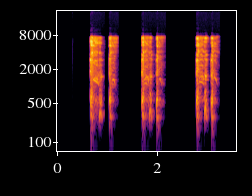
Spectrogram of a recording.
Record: {
  "three_cough_length": "3.6 s",
  "three_cough_amplitude": 32114,
  "three_cough_signal_mean_std_ratio": 0.36,
  "survey_phase": "beta (2021-08-13 to 2022-03-07)",
  "age": "18-44",
  "gender": "Female",
  "wearing_mask": "No",
  "symptom_none": true,
  "smoker_status": "Never smoked",
  "respiratory_condition_asthma": false,
  "respiratory_condition_other": false,
  "recruitment_source": "REACT",
  "submission_delay": "3 days",
  "covid_test_result": "Negative",
  "covid_test_method": "RT-qPCR",
  "influenza_a_test_result": "Negative",
  "influenza_b_test_result": "Negative"
}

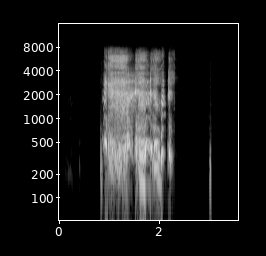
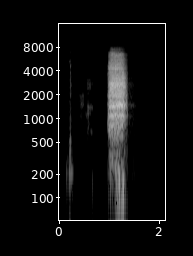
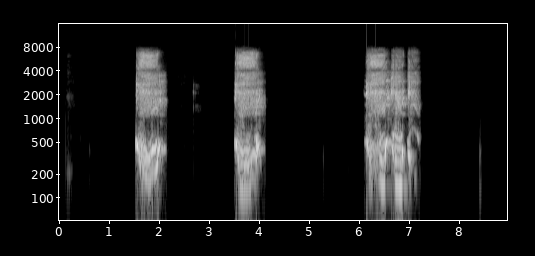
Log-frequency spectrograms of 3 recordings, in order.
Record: {
  "cough_length": "3.6 s",
  "cough_amplitude": 31446,
  "cough_signal_mean_std_ratio": 0.51,
  "exhalation_length": "2.1 s",
  "exhalation_amplitude": 27154,
  "exhalation_signal_mean_std_ratio": 0.33,
  "three_cough_length": "9.0 s",
  "three_cough_amplitude": 32768,
  "three_cough_signal_mean_std_ratio": 0.4,
  "survey_phase": "alpha (2021-03-01 to 2021-08-12)",
  "age": "18-44",
  "gender": "Female",
  "wearing_mask": "No",
  "symptom_cough_any": true,
  "symptom_shortness_of_breath": true,
  "symptom_fatigue": true,
  "symptom_fever_high_temperature": true,
  "symptom_onset": "2 days",
  "smoker_status": "Ex-smoker",
  "respiratory_condition_asthma": false,
  "respiratory_condition_other": false,
  "recruitment_source": "Test and Trace",
  "submission_delay": "2 days",
  "covid_test_result": "Positive",
  "covid_test_method": "RT-qPCR",
  "covid_ct_value": 18.9,
  "covid_ct_gene": "ORF1ab gene",
  "covid_ct_mean": 19.5,
  "covid_viral_load": "410000 copies/ml",
  "covid_viral_load_category": "Low viral load (10K-1M copies/ml)"
}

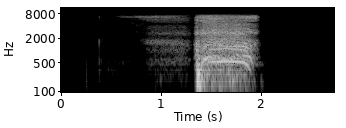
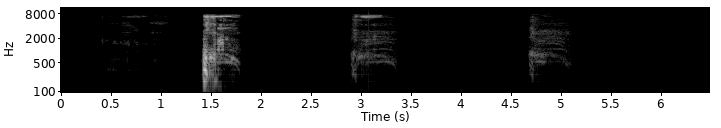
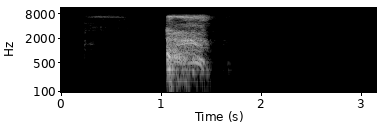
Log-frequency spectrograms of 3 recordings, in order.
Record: {
  "exhalation_length": "2.7 s",
  "exhalation_amplitude": 29586,
  "exhalation_signal_mean_std_ratio": 0.44,
  "three_cough_length": "6.5 s",
  "three_cough_amplitude": 23928,
  "three_cough_signal_mean_std_ratio": 0.22,
  "cough_length": "3.2 s",
  "cough_amplitude": 23789,
  "cough_signal_mean_std_ratio": 0.29,
  "survey_phase": "beta (2021-08-13 to 2022-03-07)",
  "age": "45-64",
  "gender": "Female",
  "wearing_mask": "No",
  "symptom_none": true,
  "smoker_status": "Never smoked",
  "respiratory_condition_asthma": false,
  "respiratory_condition_other": false,
  "recruitment_source": "Test and Trace",
  "submission_delay": "1 day",
  "covid_test_result": "Negative",
  "covid_test_method": "RT-qPCR"
}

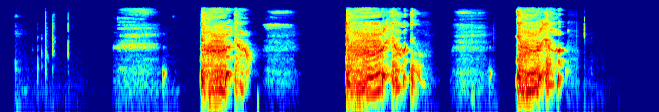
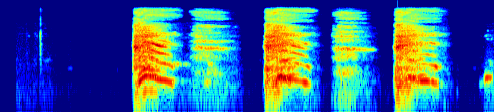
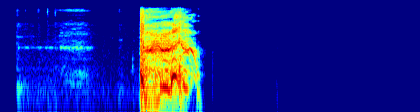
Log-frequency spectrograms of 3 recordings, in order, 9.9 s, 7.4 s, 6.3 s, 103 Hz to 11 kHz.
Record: {
  "three_cough_length": "9.9 s",
  "three_cough_amplitude": 32125,
  "three_cough_signal_mean_std_ratio": 0.41,
  "exhalation_length": "7.4 s",
  "exhalation_amplitude": 32768,
  "exhalation_signal_mean_std_ratio": 0.46,
  "cough_length": "6.3 s",
  "cough_amplitude": 29039,
  "cough_signal_mean_std_ratio": 0.27,
  "survey_phase": "beta (2021-08-13 to 2022-03-07)",
  "age": "18-44",
  "gender": "Female",
  "wearing_mask": "No",
  "symptom_cough_any": true,
  "symptom_runny_or_blocked_nose": true,
  "symptom_shortness_of_breath": true,
  "symptom_sore_throat": true,
  "symptom_fatigue": true,
  "symptom_change_to_sense_of_smell_or_taste": true,
  "symptom_onset": "6 days",
  "smoker_status": "Current smoker (1 to 10 cigarettes per day)",
  "respiratory_condition_asthma": false,
  "respiratory_condition_other": false,
  "recruitment_source": "Test and Trace",
  "submission_delay": "1 day",
  "covid_test_result": "Positive",
  "covid_test_method": "RT-qPCR",
  "covid_ct_value": 25.2,
  "covid_ct_gene": "ORF1ab gene"
}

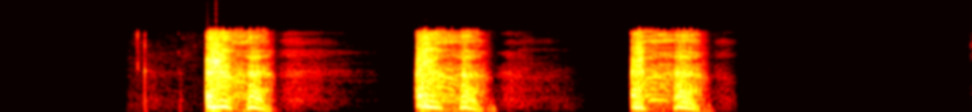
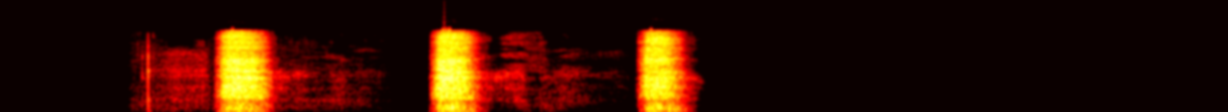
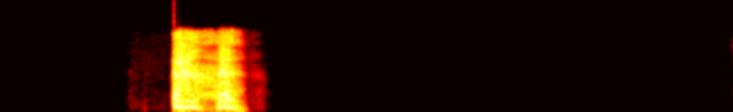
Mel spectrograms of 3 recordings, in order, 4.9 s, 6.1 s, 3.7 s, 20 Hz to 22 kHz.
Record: {
  "three_cough_length": "4.9 s",
  "three_cough_amplitude": 32768,
  "three_cough_signal_mean_std_ratio": 0.29,
  "exhalation_length": "6.1 s",
  "exhalation_amplitude": 32768,
  "exhalation_signal_mean_std_ratio": 0.23,
  "cough_length": "3.7 s",
  "cough_amplitude": 32768,
  "cough_signal_mean_std_ratio": 0.22,
  "survey_phase": "beta (2021-08-13 to 2022-03-07)",
  "age": "45-64",
  "gender": "Male",
  "wearing_mask": "No",
  "symptom_none": true,
  "smoker_status": "Never smoked",
  "respiratory_condition_asthma": false,
  "respiratory_condition_other": false,
  "recruitment_source": "Test and Trace",
  "submission_delay": "2 days",
  "covid_test_result": "Negative",
  "covid_test_method": "RT-qPCR"
}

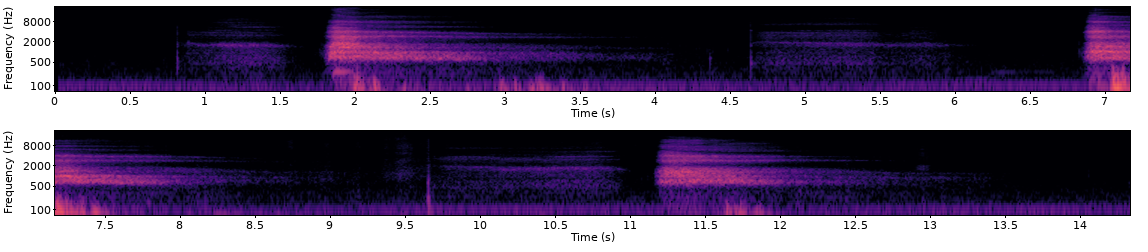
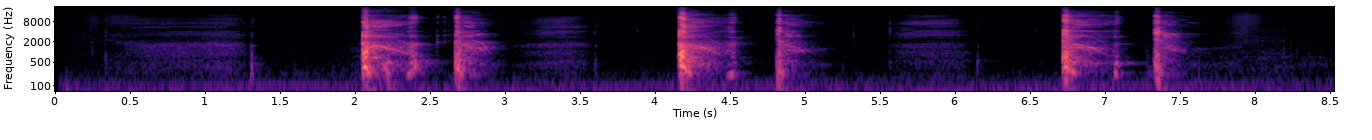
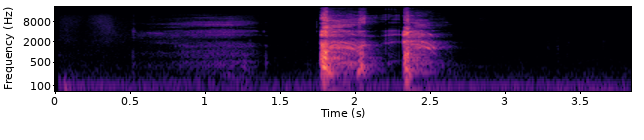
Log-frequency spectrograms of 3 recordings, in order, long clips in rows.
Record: {
  "exhalation_length": "14.3 s",
  "exhalation_amplitude": 3261,
  "exhalation_signal_mean_std_ratio": 0.37,
  "three_cough_length": "8.5 s",
  "three_cough_amplitude": 23164,
  "three_cough_signal_mean_std_ratio": 0.23,
  "cough_length": "3.8 s",
  "cough_amplitude": 18723,
  "cough_signal_mean_std_ratio": 0.23,
  "survey_phase": "beta (2021-08-13 to 2022-03-07)",
  "age": "45-64",
  "gender": "Female",
  "wearing_mask": "No",
  "symptom_none": true,
  "smoker_status": "Never smoked",
  "respiratory_condition_asthma": true,
  "respiratory_condition_other": false,
  "recruitment_source": "Test and Trace",
  "submission_delay": "1 day",
  "covid_test_result": "Positive",
  "covid_test_method": "RT-qPCR",
  "covid_ct_value": 28.6,
  "covid_ct_gene": "ORF1ab gene",
  "covid_ct_mean": 29.2,
  "covid_viral_load": "270 copies/ml",
  "covid_viral_load_category": "Minimal viral load (< 10K copies/ml)"
}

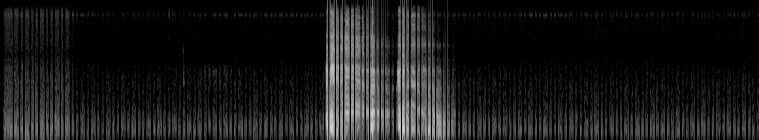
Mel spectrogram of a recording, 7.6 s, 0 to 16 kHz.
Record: {
  "cough_length": "7.6 s",
  "cough_amplitude": 15725,
  "cough_signal_mean_std_ratio": 0.18,
  "survey_phase": "beta (2021-08-13 to 2022-03-07)",
  "age": "45-64",
  "gender": "Female",
  "wearing_mask": "No",
  "symptom_none": true,
  "smoker_status": "Never smoked",
  "respiratory_condition_asthma": false,
  "respiratory_condition_other": false,
  "recruitment_source": "REACT",
  "submission_delay": "2 days",
  "covid_test_result": "Negative",
  "covid_test_method": "RT-qPCR",
  "influenza_a_test_result": "Negative",
  "influenza_b_test_result": "Negative"
}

